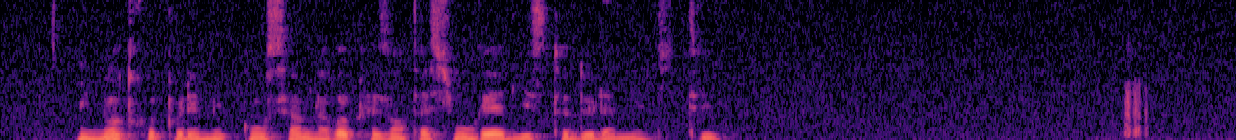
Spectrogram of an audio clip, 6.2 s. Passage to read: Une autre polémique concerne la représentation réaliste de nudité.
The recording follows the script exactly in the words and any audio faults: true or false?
false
